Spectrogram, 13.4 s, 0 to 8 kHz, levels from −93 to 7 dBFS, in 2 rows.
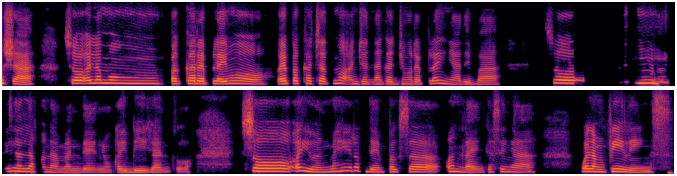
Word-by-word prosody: siya, 200 -11 +2 0.3
so 280 -1 +5
alam 295 +2 +4
mong 285 -1 +3 0.4
pagka-reply 245 -1 +4
mo, 235 -5 0 0.2
ay 245 - +6
pagka-chat 255 -2 0
mo 270 - 0
'andiyan 215 0 -5
agad 205 +1 -3
'yong 210 - -7
reply 255 +7 -2
niya 200 -6 -5
'di 190 - -5
ba. 185 -1 -5 0.5
So 295 -3 +4 0.7
mm, 300 +5 +1
kilala 270 -2 -1
ko 230 - -18
naman 180 -3 -8
din 165 +1 -7
'yong 175 - -15
kaibigan 175 -3 -2
ko. - - -14 0.5
So 280 -2 +6
ayun 235 -9 0
mahirap 325 +6 -2
din 225 -5 -3
'pag 225 0 -3
sa 235 +6 0
online, 185 -10 -1
kasi 230 +5 -7
nga 200 +1 -7 0.4
walang 250 -4 +2
feelings 200 - 0
235 Hz, 160 wpm, -23 LUFS, 200-275 Hz, 0.7 s, ay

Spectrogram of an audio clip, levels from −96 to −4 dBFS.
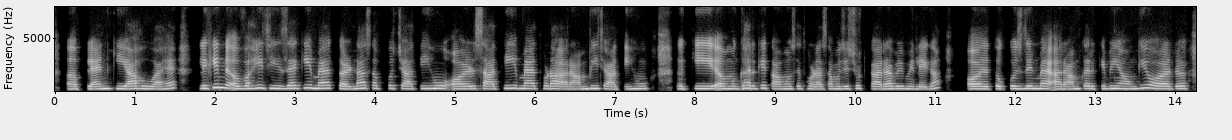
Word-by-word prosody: अ, 220 0 +1
plan 225 +2 +2
किया 235 -1 +2
हुआ 235 -3 0
है। 250 +7 -2 0.3
लेकिन 320 +5 +4 0.2
वही 260 +3 +2
चीज़ 265 -1 0
है 270 - +3
कि 305 +3 -1
मैं 270 +1 +3
करना 235 +3 +2
सब 270 -3 -7
कुछ 275 0 -7
चाहती 240 +1 -2
हूँ 265 0 +2
और 230 +1 0
साथ 235 -2 0
ही 275 +1 0
मैं 255 -1 +2
थोड़ा 245 -1 -1
आराम 210 +1 -1
भी 255 +2 +1
चाहती 215 -2 -4
हूँ 240 +1 -1 0.4
कि 240 +2 +2
अ, 240 - +3
घर 235 +3 0
के 280 +4 -3
कामों 230 -2 -2
से 245 +1 -5
थोड़ा-सा 230 -2 -3
मुझे 230 +1 -2
छुटकारा 230 -1 -1
भी 235 0 -1
मिलेगा 225 +4 -3 0.4
और 230 0 +4
तो 235 - +3
कुछ 240 +2 0
दिन 245 +1 +2
मैं 245 -1 +3
आराम 220 +1 0
करके 245 0 -3
भी 255 +1 +1
आऊँगी 235 +4 0
और 240 -5 +1
अ, 245 +1 +1
240 Hz, 200 wpm, -22 LUFS, 230-255 Hz, 0.4 s, लेकिन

